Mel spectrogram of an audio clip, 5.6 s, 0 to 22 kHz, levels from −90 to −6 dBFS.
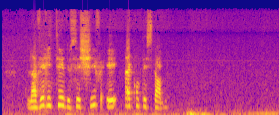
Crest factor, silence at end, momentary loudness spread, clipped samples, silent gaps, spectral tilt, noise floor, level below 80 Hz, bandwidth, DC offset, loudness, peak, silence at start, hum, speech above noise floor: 14 dB; 0 s; 23 LU; under 0.1%; none; -3 dB/octave; -38 dBFS; -34 dBFS; 17 kHz; under 0.1%; -12 LUFS; 0 dBFS; 0.2 s; none; 26 dB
